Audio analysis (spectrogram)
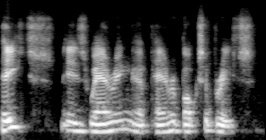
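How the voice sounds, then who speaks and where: A man's voice: a little high, normal speed, breathy edge, highs cut off. A man reading stage directions as scripted narration for a screenplay table read.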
